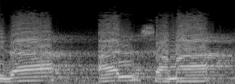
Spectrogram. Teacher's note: اب اذا کے بعد الف بھی نہیں پڑھ رہے, ال کے بعد ال میں حمزہ بھی نہیں پڑھ رہے, ال کا لام بھی نہیں پڑھ رہے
